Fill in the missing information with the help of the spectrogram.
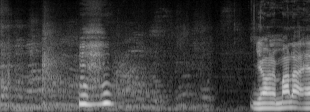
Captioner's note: audience laughing; giggles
